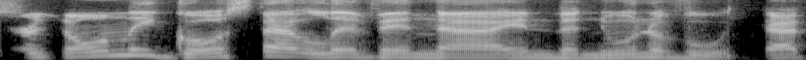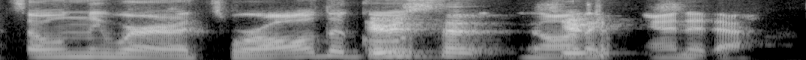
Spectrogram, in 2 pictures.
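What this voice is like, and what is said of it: Put-on Minnesotan accent. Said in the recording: “the accent that we're doing right now. It's not a Canadian accent. That's a Minnesotan accent.”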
